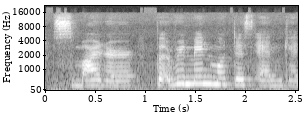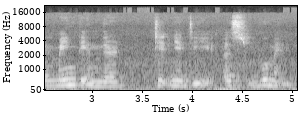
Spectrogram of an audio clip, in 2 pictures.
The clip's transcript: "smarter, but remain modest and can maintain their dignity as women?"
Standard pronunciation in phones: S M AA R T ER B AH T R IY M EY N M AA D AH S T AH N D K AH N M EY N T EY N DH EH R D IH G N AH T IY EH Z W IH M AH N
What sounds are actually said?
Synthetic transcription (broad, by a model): S M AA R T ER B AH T R IY M EY N M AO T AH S AH N K AH N M EY N T EY N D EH R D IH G N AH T IY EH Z W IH M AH N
